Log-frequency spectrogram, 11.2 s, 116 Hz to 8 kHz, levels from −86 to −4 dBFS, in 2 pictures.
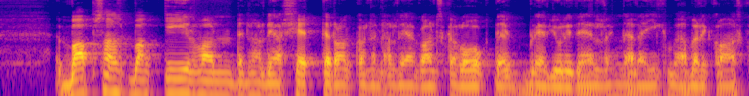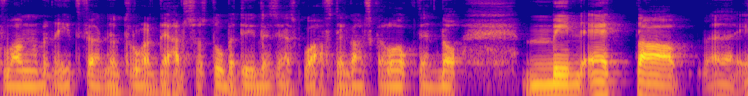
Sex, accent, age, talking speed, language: male, Finnish, 50-69, 230 wpm, Swedish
